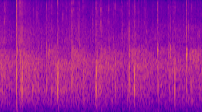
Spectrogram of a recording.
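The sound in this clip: A church audience applauds in welcome, a fairly soft, steady patter of many hands clapping with a few sharper claps standing out, and no voices over it.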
